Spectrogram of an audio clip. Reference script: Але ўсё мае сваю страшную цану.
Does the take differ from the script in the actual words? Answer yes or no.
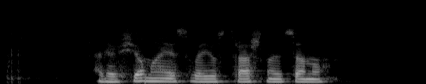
no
